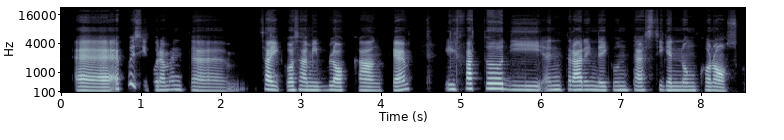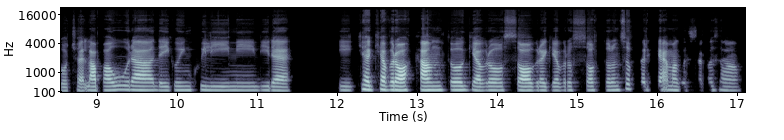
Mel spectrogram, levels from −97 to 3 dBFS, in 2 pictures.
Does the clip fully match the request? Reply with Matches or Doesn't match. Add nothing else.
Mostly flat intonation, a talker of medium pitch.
Matches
